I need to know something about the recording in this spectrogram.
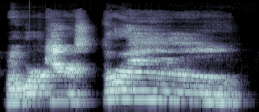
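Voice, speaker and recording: A woman's voice: high voice, extremely slow, a bit bright, pitched above the performer's own voice, heavily acted. Friendly old man from a children's storybook, cheery and drawn out, voiced by a woman, roomy distant sound. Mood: cheerful. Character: friendly old man who flies a balloon. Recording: echoey room, mic far off.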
